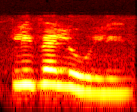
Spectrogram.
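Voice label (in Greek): dragonfly desc greek; insects; cartoon; tuxpaint-stamps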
